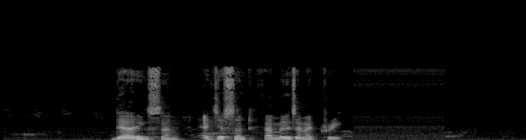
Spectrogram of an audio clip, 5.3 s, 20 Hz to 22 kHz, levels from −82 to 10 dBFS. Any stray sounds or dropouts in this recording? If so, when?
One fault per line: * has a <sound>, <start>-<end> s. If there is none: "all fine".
all fine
